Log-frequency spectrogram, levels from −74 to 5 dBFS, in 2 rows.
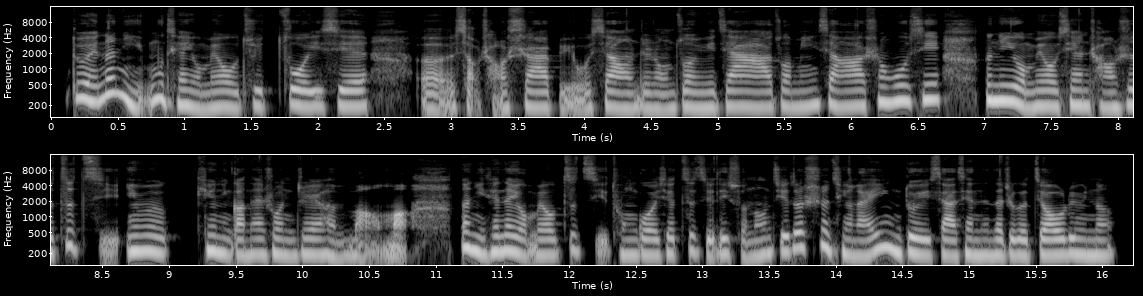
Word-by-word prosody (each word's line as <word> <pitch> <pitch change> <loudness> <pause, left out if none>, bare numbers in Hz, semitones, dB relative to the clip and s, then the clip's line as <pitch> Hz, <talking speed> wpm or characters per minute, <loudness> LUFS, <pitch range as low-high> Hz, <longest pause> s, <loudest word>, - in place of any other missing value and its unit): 对， 260 -3 +4
那 320 +6 +4
你 250 - +3
目 250 +3 +1
前 220 -5 +1
有 180 -2 -1
没 175 +2 -2
有 185 -1 0
去 190 +2 -4
做 200 -3 +2
一 190 - +1
些， 190 0 0 0.4
呃， 170 +3 -1
小 185 - -3
尝 - - -5
试 180 +2 -3
啊， 180 -1 +2
比 180 - -8
如 - - -3
像 175 -1 0
这 175 - -3
种 170 0 -3
做 185 +1 -1
瑜 175 0 -1
伽 190 +2 -1
啊、 180 -1 +2
做 190 0 -4
冥 185 +2 -2
想 205 -2 0
啊、 190 +1 +1
深 225 +3 0
呼 240 +1 +4
吸， 255 +2 +1 0.3
那 250 - +5
你 245 0 +7
有 225 -4 +5
没 185 +2 0
有 190 - +2
先 195 +1 0
尝 180 -2 -2
试 200 +3 -2
自 280 +8 -3
己 - - -8
因 220 +1 +3
为 205 -2 +1 0.2
听 225 -3 +2
你 195 - 0
刚 185 0 +1
才 190 +1 -1
说 195 0 -1
你 180 - -3
这 195 - -3
也 190 0 0
很 180 -2 -1
忙 180 +3 -3
嘛， - - +3 0.4
那 260 - +4
你 215 -5 +4
现 210 +2 +2
在 220 - +4
有 195 -4 +2
没 185 - -2
有 185 - +1
自 225 +5 -7
己 210 - -8
通 185 -1 -4
过 185 -1 0
一 - - -1
些 195 +1 -2
自 220 +4 -6
己 200 -3 -2
力 190 +1 0
所 185 -2 -7
能 180 +3 -2
及 215 +1 0
的 250 +3 +2
事 265 +1 0
情 210 -4 -3
来 175 0 0
应 240 -3 +3
对 195 -2 +3
一 - - +1
下 180 0 +1
现 180 +1 -1
在 180 - -1
的 180 0 +1
这 180 0 -1
个 180 - +1
焦 185 +1 +3
虑 190 -1 +1
呢？ 180 +1 -1
190 Hz, 335 characters per minute, -21 LUFS, 180-210 Hz, 0.4 s, 你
